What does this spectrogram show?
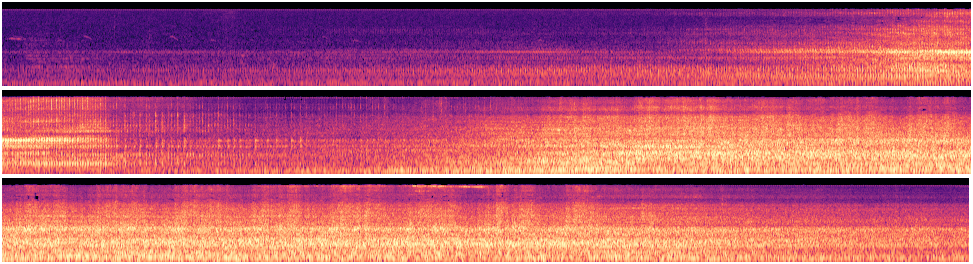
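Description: Diesel-electric locomotive hauling a passenger train draws near, growing louder, with a held horn-like tone that cuts off sharply about eleven seconds in. The coaches then pass close by with a loud, steady rush of wheels on rail and quick clicks over the rail joints, easing slightly near the end.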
